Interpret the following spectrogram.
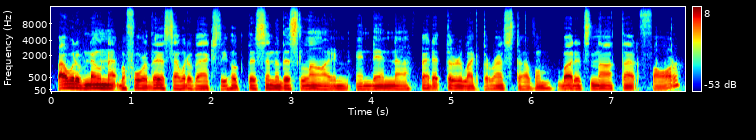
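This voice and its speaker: A man talking through his gameplay on a live stream, thinking aloud and throwing sarcastic asides at chat, clearing his throat now and then. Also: low voice, level tone, moderate pace, few pauses, warm tone, no room sound. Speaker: game streamer. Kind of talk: casual gameplay commentary.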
